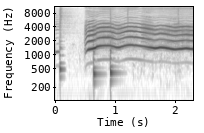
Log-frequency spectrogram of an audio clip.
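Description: A baby's long, high wail starting about half a second in after a brief near-silent gap, over background music with short plucked notes.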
